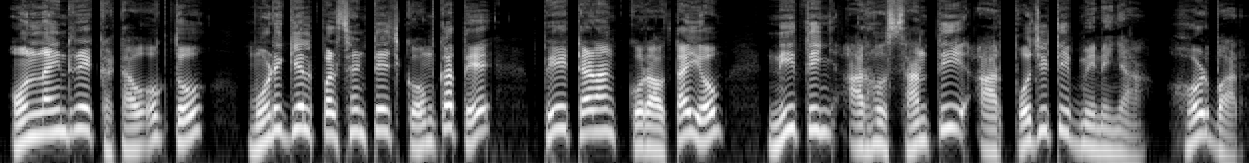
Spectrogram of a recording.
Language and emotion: Santali, happy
